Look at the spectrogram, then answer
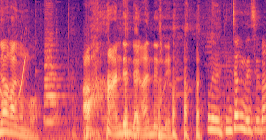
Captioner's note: honk; the honking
